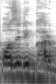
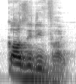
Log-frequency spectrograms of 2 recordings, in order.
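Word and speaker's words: causative verb: বাংলা ব্যাকরণে আমাদের এই টপিকটা আছে যে অনেকে আবার পজিটিভ ভার্ব বলে, আসলে কিন্তু পজিটিভ ভার্ব না, এটা উচ্চারণটা হবে কজেটিভ ভার্ব, যেটাকে আমরা বাংলায় বলে থাকি প্রযোজক কর্তা।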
